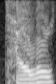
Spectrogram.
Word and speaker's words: Tyler: My name is Tyler, T-Y-L-E-R. And I'm calling with Cardiff. It's spelled C-A-R-D-I-F-F, as in Frank.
